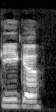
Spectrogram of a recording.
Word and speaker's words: Giger: work obviously inspired a lot by H R Giger H R Giger Giga it's pronounced C eager I learned that like in the last 24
